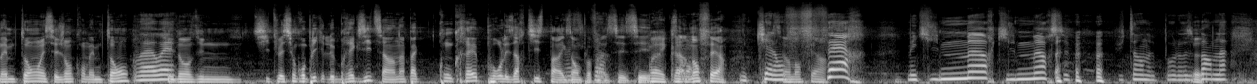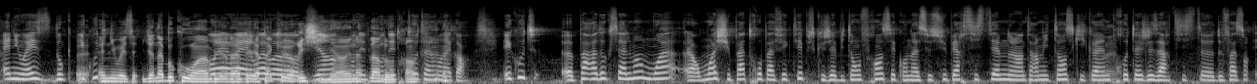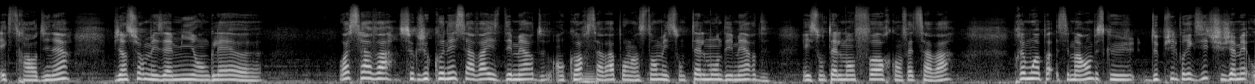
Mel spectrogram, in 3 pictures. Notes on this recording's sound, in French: En direct de Rock en Seine.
